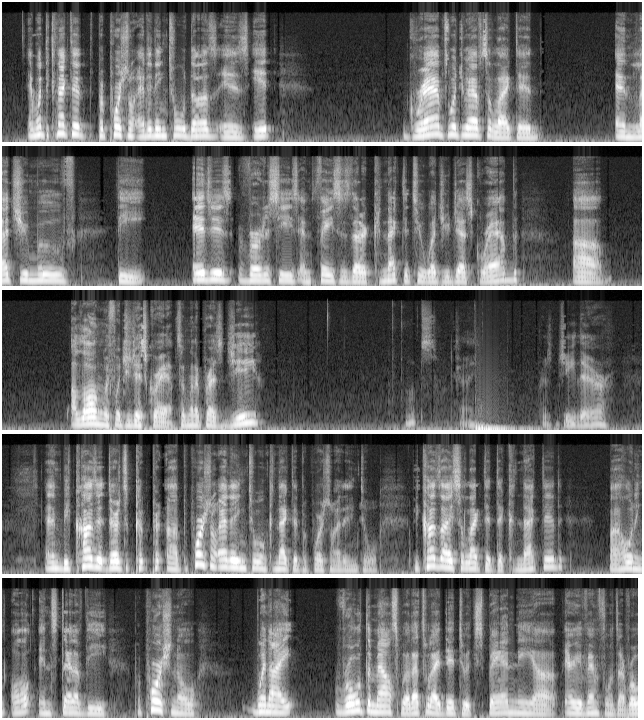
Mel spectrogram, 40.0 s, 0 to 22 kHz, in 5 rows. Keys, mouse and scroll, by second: 20.9 right click, 21.9 g, 23.1-23.9 scroll down 1, 27.6-27.9 scroll down 1, 32.3 click.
